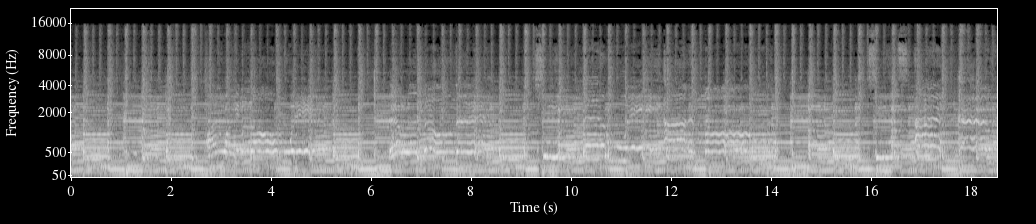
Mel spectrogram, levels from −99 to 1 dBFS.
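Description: Nothing here stands out as a technical problem; the audio runs along without any dropouts, glitches or other faults to point to.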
